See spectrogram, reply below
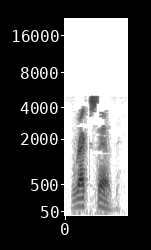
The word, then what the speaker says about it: Rexed: Notice the pronunciation. Rexed. Rexed.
